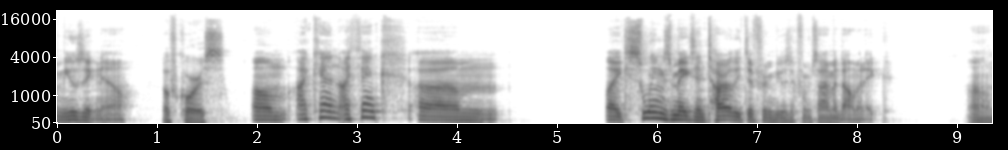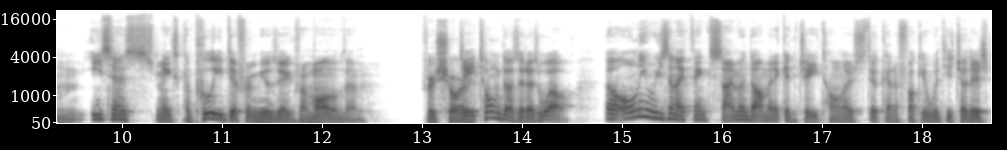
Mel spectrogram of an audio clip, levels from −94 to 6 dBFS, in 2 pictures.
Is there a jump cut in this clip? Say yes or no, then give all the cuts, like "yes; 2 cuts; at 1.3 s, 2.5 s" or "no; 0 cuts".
no; 0 cuts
